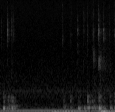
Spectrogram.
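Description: Faint computer keyboard typing: a few soft, scattered keystrokes.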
